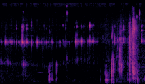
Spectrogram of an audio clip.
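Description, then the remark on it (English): Quiet sipping and slurping of iced coffee through a straw, with small wet clicks and squishy liquid sounds building toward the end; no one speaks. “Just have a sip of my iced coffee real quick.”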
